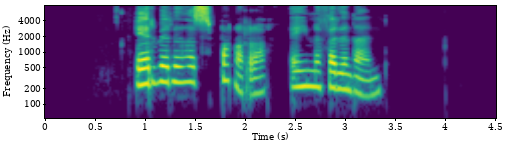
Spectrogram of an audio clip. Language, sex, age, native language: Icelandic, female, 40-49, Icelandic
